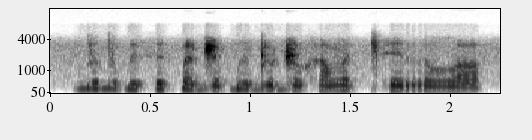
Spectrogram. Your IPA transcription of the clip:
d u d o ɓ y θ y k͡p æ ɖ͡ʐ e ɓ ɯ d u ɖ͡ʐ o x ɑ v æ ǀʰ e r o ʁʷ ɑ

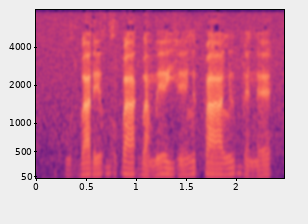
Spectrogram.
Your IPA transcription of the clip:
kʷ a˨ ɡ͡b a˦˨ ɾ eː˦ ɡʷ ə˨˦ ɓ aː˧ ɡ͡b a˨ m eː˦˨ j eː˨˦ l ɨ˦ k͡p aː˧ l ɨ˦ b ɛ˨ n ɛ˧

